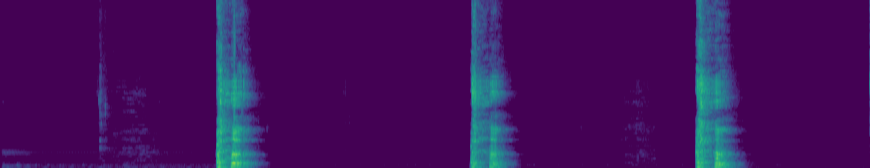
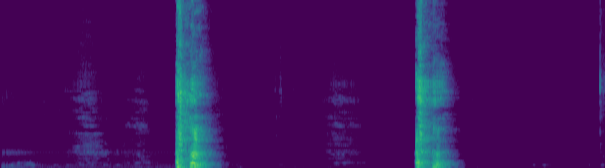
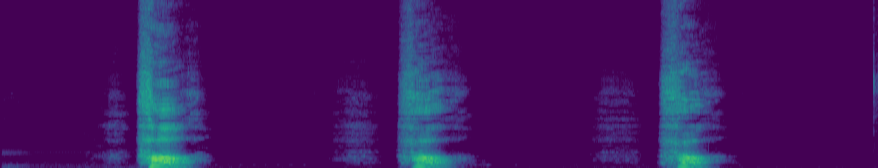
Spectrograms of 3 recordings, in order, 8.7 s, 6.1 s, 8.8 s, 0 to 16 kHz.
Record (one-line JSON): {"three_cough_length": "8.7 s", "three_cough_amplitude": 32766, "three_cough_signal_mean_std_ratio": 0.22, "cough_length": "6.1 s", "cough_amplitude": 32768, "cough_signal_mean_std_ratio": 0.22, "exhalation_length": "8.8 s", "exhalation_amplitude": 32766, "exhalation_signal_mean_std_ratio": 0.27, "survey_phase": "beta (2021-08-13 to 2022-03-07)", "age": "65+", "gender": "Male", "wearing_mask": "No", "symptom_none": true, "smoker_status": "Ex-smoker", "respiratory_condition_asthma": false, "respiratory_condition_other": false, "recruitment_source": "REACT", "submission_delay": "2 days", "covid_test_result": "Negative", "covid_test_method": "RT-qPCR", "influenza_a_test_result": "Negative", "influenza_b_test_result": "Negative"}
